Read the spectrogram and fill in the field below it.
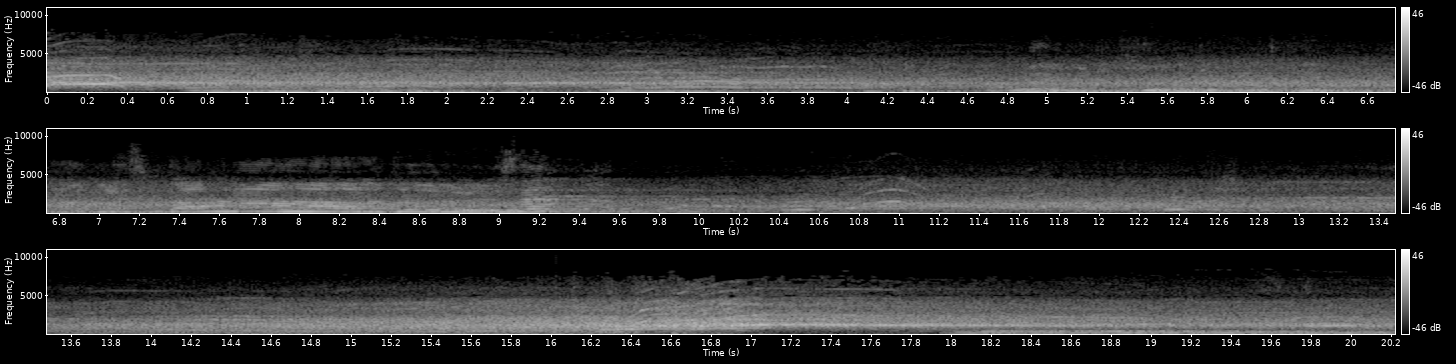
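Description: A large stadium crowd screams and cheers, echoing widely.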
